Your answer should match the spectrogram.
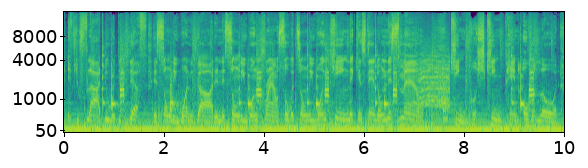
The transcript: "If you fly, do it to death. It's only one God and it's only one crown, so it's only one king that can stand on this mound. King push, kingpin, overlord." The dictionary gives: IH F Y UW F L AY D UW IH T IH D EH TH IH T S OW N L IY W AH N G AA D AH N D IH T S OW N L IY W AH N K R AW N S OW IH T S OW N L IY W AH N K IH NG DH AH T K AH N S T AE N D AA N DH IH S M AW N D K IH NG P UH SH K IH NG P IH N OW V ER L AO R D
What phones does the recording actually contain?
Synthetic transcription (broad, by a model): IH F Y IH F L AY D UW IH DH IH D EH F IH T S OW N L IY W AH N G AA D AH N IH T S OW N L IY W AH N K R AW N S OW IH T S OW N L IY W AH N K IH NG DH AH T K AH N S T AE N D N DH IH S M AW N K IH NG P UH SH K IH NG P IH N OW V ER L AO R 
